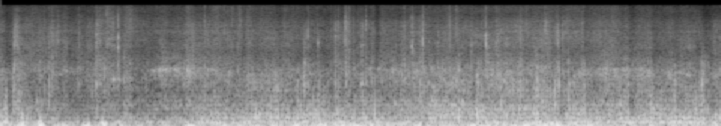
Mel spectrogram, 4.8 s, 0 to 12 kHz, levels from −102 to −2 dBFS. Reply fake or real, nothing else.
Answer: fake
